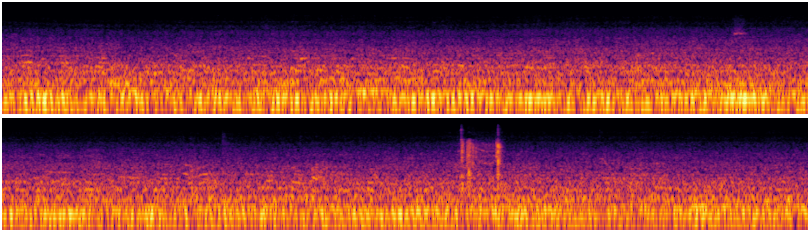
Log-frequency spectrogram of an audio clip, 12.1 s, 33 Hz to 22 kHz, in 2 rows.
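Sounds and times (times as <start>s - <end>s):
short sharp clicks: 9.5s - 9.9s.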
